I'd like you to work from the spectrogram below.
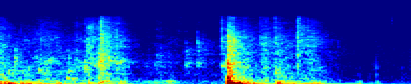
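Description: A window swings shut with a single dull thunk about halfway through, set against a low, steady background rumble.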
